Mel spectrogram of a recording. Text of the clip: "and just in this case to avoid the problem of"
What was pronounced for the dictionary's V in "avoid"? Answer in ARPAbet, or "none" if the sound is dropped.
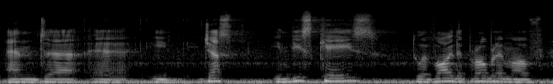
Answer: V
